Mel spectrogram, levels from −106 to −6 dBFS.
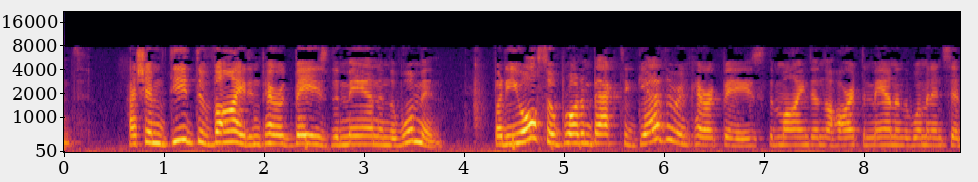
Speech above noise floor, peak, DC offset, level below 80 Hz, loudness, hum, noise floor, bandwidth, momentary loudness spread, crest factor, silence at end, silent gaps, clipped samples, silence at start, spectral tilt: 28 dB; -4 dBFS; under 0.1%; -56 dBFS; -23 LUFS; none; -51 dBFS; 8 kHz; 12 LU; 18 dB; 0 s; none; under 0.1%; 0 s; -4.5 dB/octave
